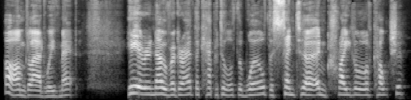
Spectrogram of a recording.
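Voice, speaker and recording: An audiobook reader voicing a vain, flamboyant male poet who talks in a raised, theatrical, excitable way. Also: medium pitch, normal speed, pitched above the performer's own voice, close to an everyday voice.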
